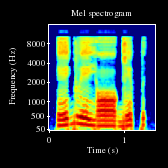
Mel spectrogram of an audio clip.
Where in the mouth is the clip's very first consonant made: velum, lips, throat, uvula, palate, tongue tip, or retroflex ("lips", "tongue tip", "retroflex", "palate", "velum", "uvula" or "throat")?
velum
